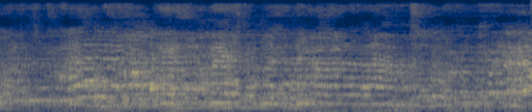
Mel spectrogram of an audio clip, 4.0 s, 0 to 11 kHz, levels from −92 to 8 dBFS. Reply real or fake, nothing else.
fake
